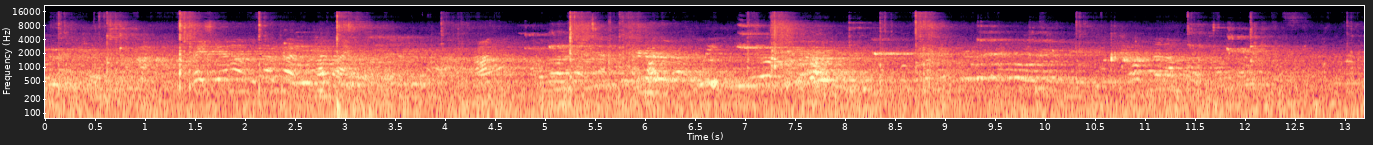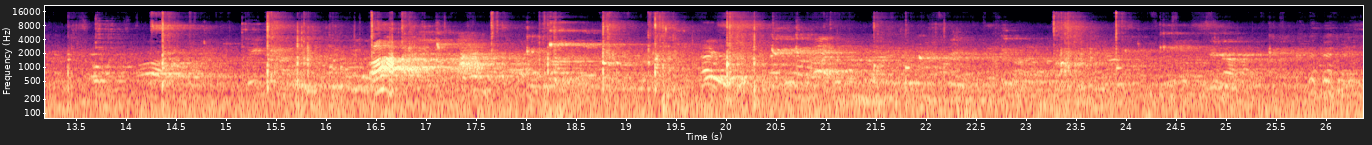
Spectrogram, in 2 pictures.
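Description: Adults and children chat and call out in a large echoing hall.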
